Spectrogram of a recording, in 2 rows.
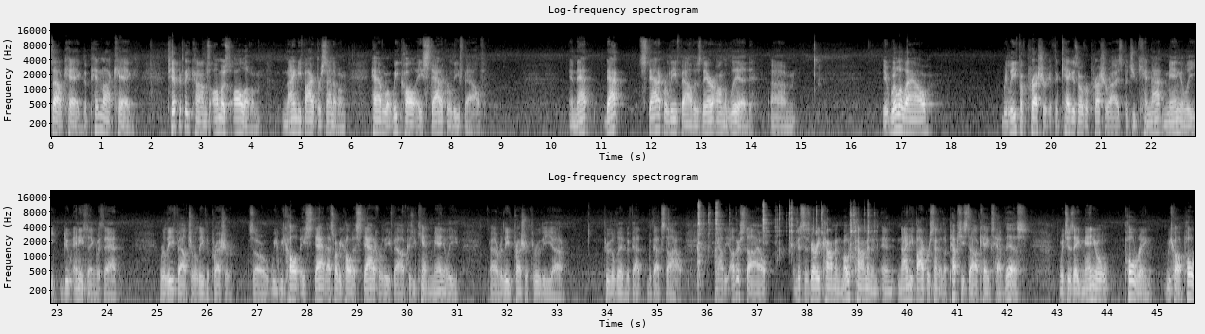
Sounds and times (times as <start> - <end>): Speech: 0.0 - 8.8, 10.4 - 14.9, 16.6 - 17.7, 19.0 - 24.3, 25.0 - 33.2, 33.9 - 35.6, 36.2 - 42.4, 43.0 - 45.7.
